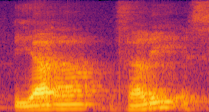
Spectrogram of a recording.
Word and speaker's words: Yarra Valley: You're all from the Yarra Valley, I pronounce it well.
